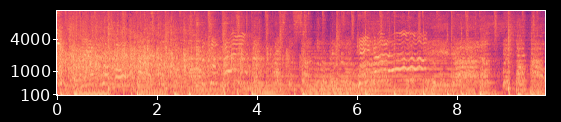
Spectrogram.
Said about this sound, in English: Round of applause for Jesus. Round of applause for Jesus today.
